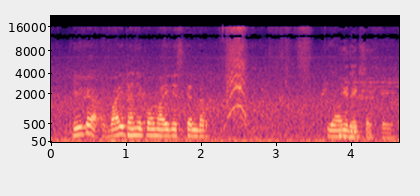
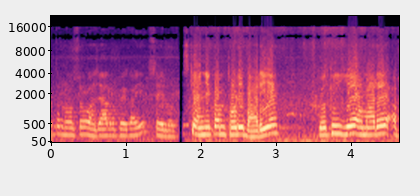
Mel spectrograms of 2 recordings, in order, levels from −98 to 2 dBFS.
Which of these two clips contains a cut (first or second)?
second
